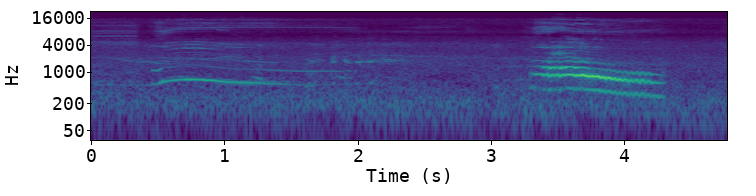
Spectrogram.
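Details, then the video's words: Black Shiba Inu howling in response to a chime, recorded 22 March 2024; a thin, wavering tonal howl with a falling tail, a pause, then a louder, higher howl sliding downward, rich in overtones. "ふぁぉぉぉん。ふぁぉぉん。ふぁぉ。〜 黒柴 くろみ 〜（チャイムに遠吠え）"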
